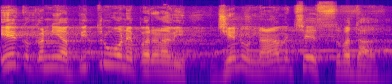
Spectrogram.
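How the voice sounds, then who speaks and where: The intonation here is lively. Noticeable background noise runs underneath. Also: man. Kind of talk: devotional scripture discourse.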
